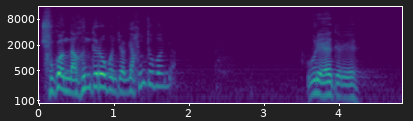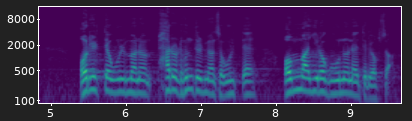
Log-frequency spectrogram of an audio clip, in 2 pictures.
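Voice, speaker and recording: An older man, a retired pastor, preaching an early-morning sermon in a folksy storytelling way that swings from soft to loud. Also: fairly high pitch, moderate pace, long pauses, in a large hall. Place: church sanctuary.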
